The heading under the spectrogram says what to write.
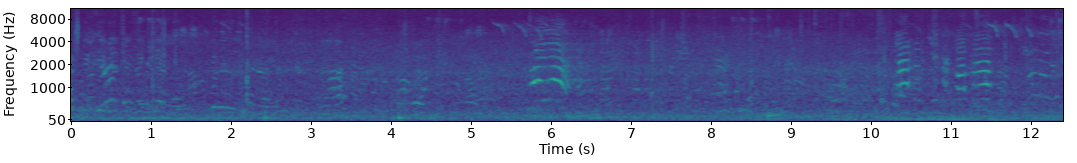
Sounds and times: Children are playing 3.4 - 12.4

